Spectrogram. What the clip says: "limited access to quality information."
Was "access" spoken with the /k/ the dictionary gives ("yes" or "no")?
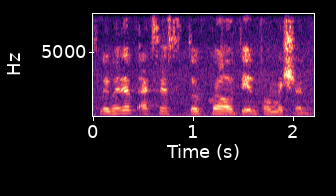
yes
